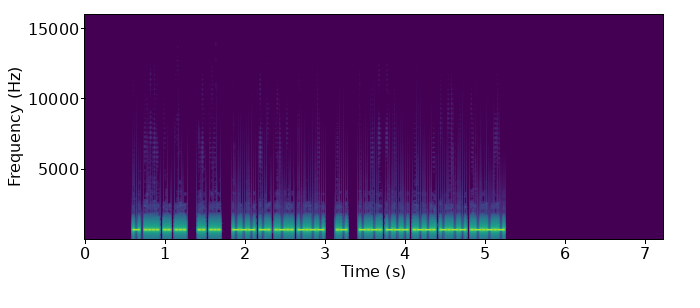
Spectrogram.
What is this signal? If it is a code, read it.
Morse code, heard as a keyed tone, about 50 wpm, 700 Hz. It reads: THIS IS ONLY A COPY.
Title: Sentences from Top 1400 Words 50wpm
